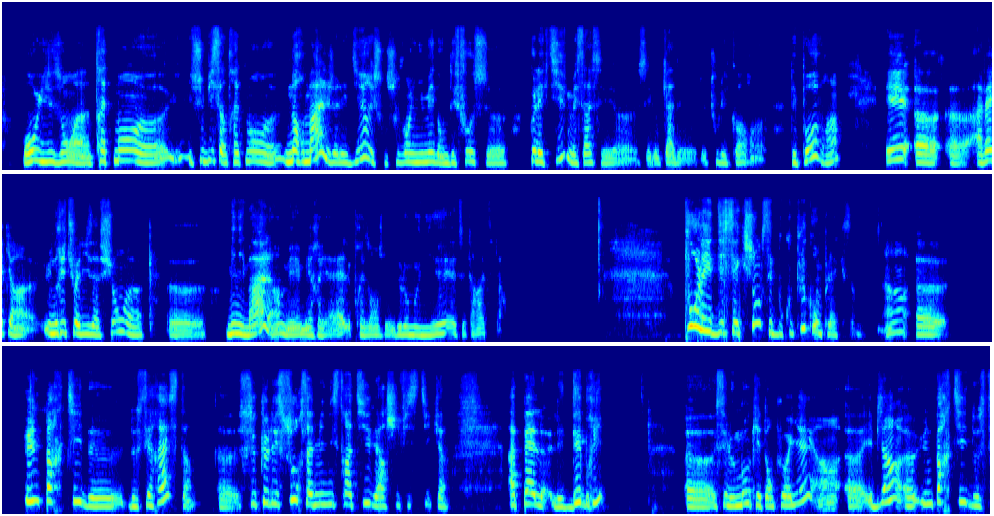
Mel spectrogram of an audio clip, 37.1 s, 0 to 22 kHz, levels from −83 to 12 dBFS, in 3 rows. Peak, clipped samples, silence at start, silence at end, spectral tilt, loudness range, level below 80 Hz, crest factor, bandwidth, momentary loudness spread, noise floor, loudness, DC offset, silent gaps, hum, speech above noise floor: -12 dBFS; under 0.1%; 0.25 s; 0 s; -5 dB/octave; 7 LU; -80 dBFS; 20 dB; 12.5 kHz; 15 LU; under -90 dBFS; -33 LUFS; under 0.1%; none; none; over 58 dB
